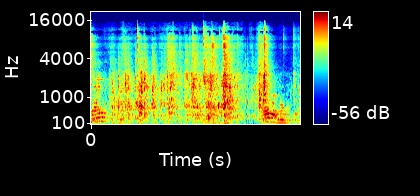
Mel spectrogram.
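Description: Thin plastic wrapping crinkling and rustling in irregular crackles as it is pulled off a rifle.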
